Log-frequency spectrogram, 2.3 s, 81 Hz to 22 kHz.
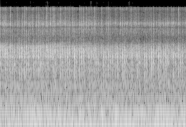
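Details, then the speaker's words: Rear AC blower of a Starex/L300-type van, engine running: loud, rough whirring rattle that comes and goes and worsens as it runs, from a noisy blower motor with dry bearings, low engine hum beneath. "so Ayan na nagparamdam na siya Oh narinig niyo sobrang ingay na oh nawala ulit pero mas susulpot na naman yan mamaya o may ingay na siya pero hindi gaano konti lang"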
